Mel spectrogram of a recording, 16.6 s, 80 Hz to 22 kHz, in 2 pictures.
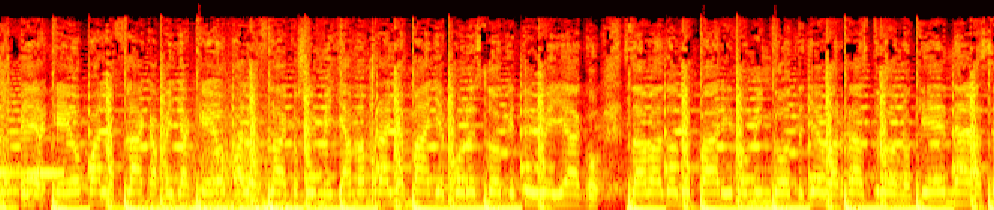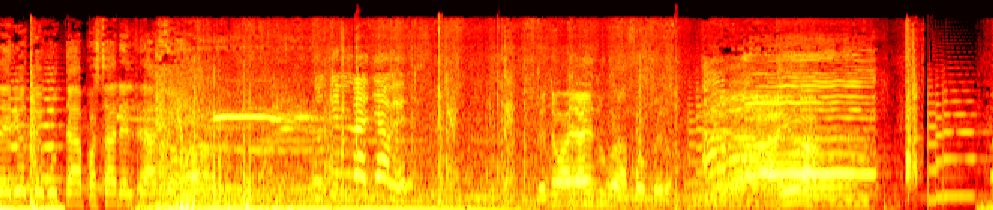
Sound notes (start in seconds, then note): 14.4 shouts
